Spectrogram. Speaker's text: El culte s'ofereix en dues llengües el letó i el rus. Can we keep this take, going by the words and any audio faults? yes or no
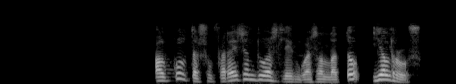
yes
